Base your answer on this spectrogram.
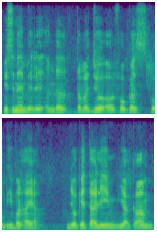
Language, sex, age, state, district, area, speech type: Urdu, male, 45-60, Bihar, Gaya, urban, spontaneous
